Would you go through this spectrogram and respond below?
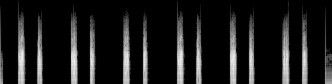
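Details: Teaching heart-sound recording of an ejection systolic click, occurring just after the first heart sound.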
